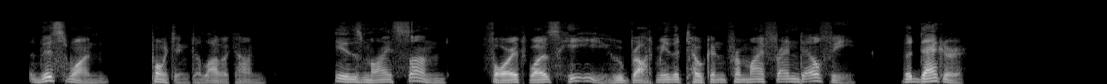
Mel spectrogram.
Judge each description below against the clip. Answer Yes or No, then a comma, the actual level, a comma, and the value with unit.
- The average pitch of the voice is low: Yes, low, 110 Hz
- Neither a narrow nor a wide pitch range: No, wide, 6.3 semitones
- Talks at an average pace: No, slow, 120 wpm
